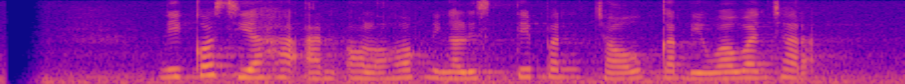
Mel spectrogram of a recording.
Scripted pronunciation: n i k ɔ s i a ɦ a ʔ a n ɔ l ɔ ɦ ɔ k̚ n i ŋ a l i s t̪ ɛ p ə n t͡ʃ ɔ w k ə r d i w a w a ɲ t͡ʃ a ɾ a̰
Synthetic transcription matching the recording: n i k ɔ s i a ɦ a ʔ a n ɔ l ɔ ɦ ɔ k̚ n i ŋ a l i s t̪ i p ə n t͡ʃ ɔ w k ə r d i w a w a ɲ t͡ʃ a ɾ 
